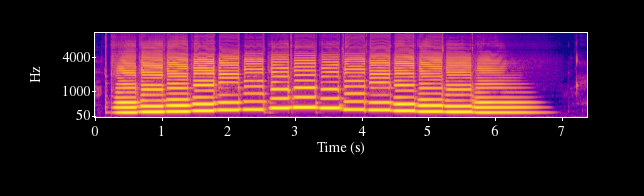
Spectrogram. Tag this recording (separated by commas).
Musical instrument, Wind instrument, Music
